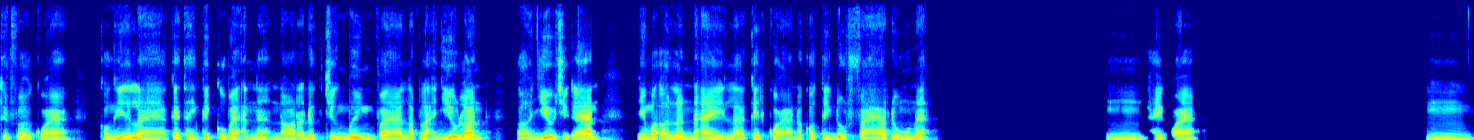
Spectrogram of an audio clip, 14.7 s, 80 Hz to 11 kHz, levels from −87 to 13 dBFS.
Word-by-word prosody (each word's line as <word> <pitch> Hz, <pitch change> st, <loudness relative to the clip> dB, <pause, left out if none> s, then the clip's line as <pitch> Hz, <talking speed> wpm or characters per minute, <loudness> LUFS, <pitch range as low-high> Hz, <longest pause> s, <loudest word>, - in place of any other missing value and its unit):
tuyệt -, -, -5 dB
vời 95 Hz, -, -1 dB
quá! 100 Hz, +2 st, -1 dB, 0.3 s
Có 110 Hz, -, -4 dB
nghĩa 125 Hz, +4 st, +3 dB
là 110 Hz, -10 st, +2 dB
cái 120 Hz, +6 st, 0 dB
thành -, -, -5 dB
tích 150 Hz, +2 st, +1 dB
của -, -, -2 dB
bạn 105 Hz, +1 st, 0 dB
á, 150 Hz, +5 st, 0 dB
nó 100 Hz, +1 st, -1 dB
đã -, -, +2 dB
được 135 Hz, -5 st, -1 dB
chứng 115 Hz, +5 st, 0 dB
minh 130 Hz, -3 st, +4 dB
và 100 Hz, -2 st, +2 dB
lặp 100 Hz, +1 st, -4 dB
lại 110 Hz, +1 st, 0 dB
nhiều 110 Hz, -1 st, +3 dB
lần, 110 Hz, 0 st, +4 dB, 0.3 s
ở 100 Hz, -1 st, -4 dB
nhiều 105 Hz, +1 st, +4 dB
dự 125 Hz, +4 st, -2 dB
án, 110 Hz, +9 st, +4 dB, 0.4 s
nhưng 115 Hz, 0 st, 0 dB
mà 120 Hz, -, +4 dB
ở 105 Hz, -, +1 dB
lần 110 Hz, 0 st, +3 dB
này 105 Hz, -2 st, +1 dB
là 100 Hz, -1 st, -2 dB
kết 145 Hz, +10 st, -2 dB
quả 90 Hz, -1 st, 0 dB
nó 105 Hz, -, -5 dB
có 115 Hz, -, -2 dB
tính 115 Hz, +1 st, -2 dB
đột 140 Hz, -5 st, +2 dB
phá, 110 Hz, +6 st, 0 dB
đúng 130 Hz, 0 st, 0 dB
không 145 Hz, 0 st, 0 dB
nè? 135 Hz, -, +1 dB, 1.8 s
Ừm, 125 Hz, -6 st, -2 dB
hay 100 Hz, -1 st, -4 dB
quá! 100 Hz, +1 st, -1 dB, 2.3 s
Ừm, 105 Hz, -4 st, -2 dB
110 Hz, 185 wpm, -23 LUFS, 100-125 Hz, 2.3 s, minh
